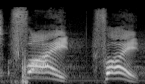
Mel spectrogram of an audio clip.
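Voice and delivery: sudden high shout across the bus; high excited shout of Fight; retold yell. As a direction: yell it like a kid egging on a fight. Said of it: "somebody on the bus yells".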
